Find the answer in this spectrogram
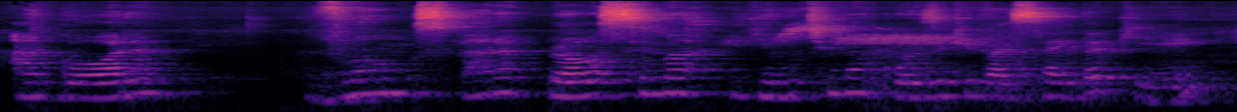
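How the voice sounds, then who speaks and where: A Brazilian woman teaching young children a phonics lesson, asking slow sing-song questions and stretching out syllables. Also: on the high side, fairly even intonation, darkish tone, very echoey, far from the mic, a little hiss or hum, rough recording. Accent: Brazilian Portuguese.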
